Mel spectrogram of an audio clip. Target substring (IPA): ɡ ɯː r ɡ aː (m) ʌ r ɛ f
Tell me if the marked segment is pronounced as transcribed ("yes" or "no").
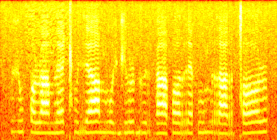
no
